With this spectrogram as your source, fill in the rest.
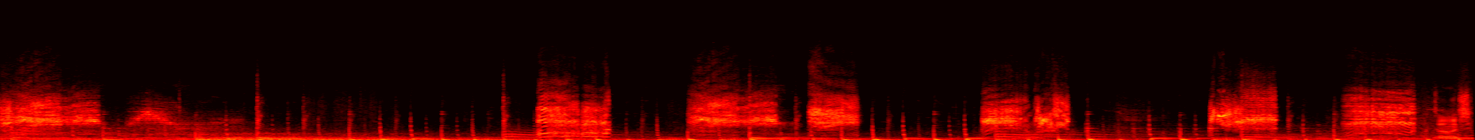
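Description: Herons calling at a nest, a harsh, raucous chorus of repeated croaks and squawks in bursts, loud and close, with brief pauses between calls.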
